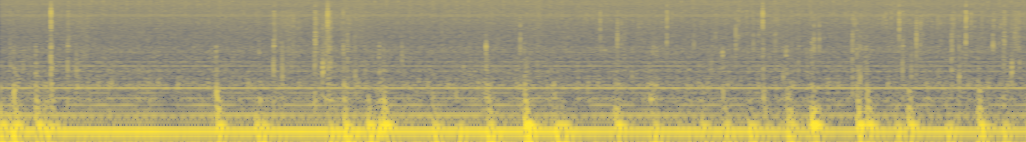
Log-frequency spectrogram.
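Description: Footsteps thud steadily on a stone floor.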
